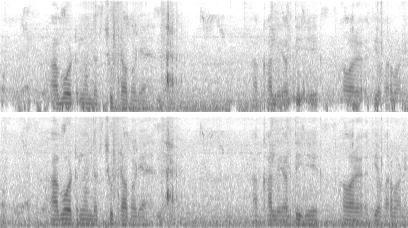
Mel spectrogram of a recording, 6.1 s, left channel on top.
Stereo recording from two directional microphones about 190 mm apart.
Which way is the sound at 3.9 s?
10° right (ahead or behind).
